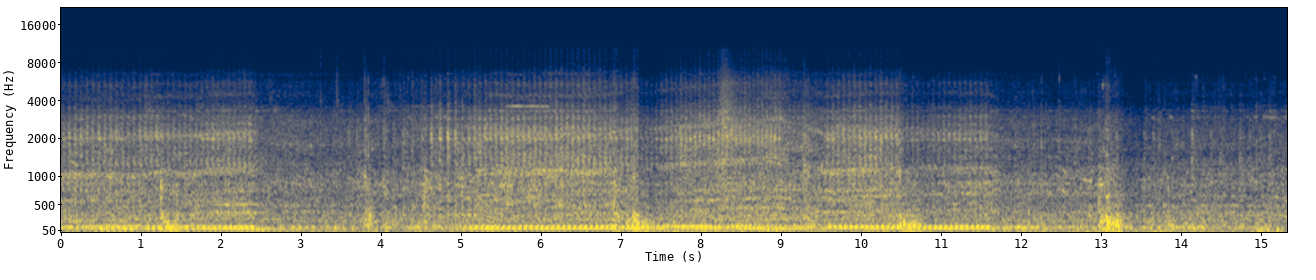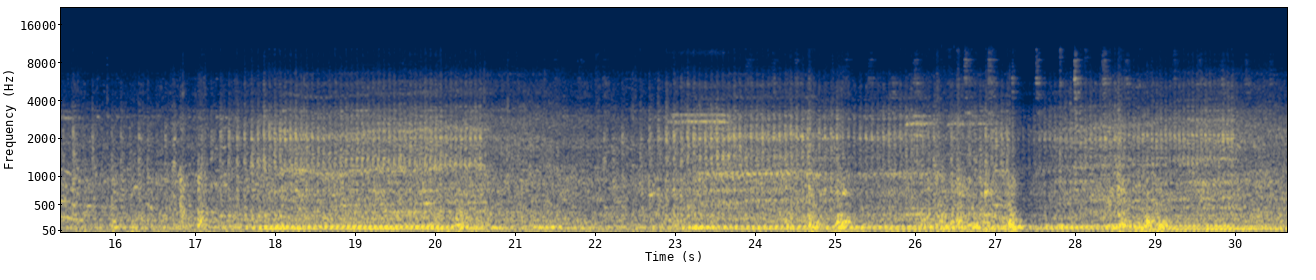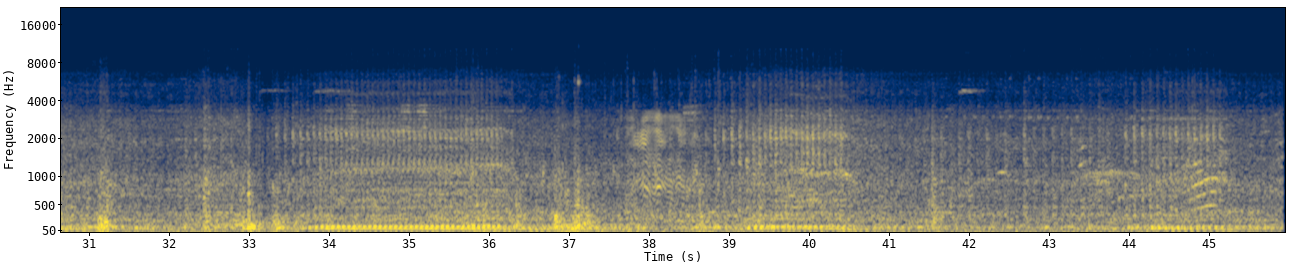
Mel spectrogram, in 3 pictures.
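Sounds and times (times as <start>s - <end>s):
auto-rickshaw engine humming: 0.0s - 45.9s
sharp knocks: 26.2s - 29.7s.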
